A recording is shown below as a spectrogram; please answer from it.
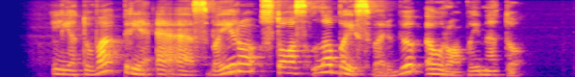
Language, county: Lithuanian, Šiauliai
